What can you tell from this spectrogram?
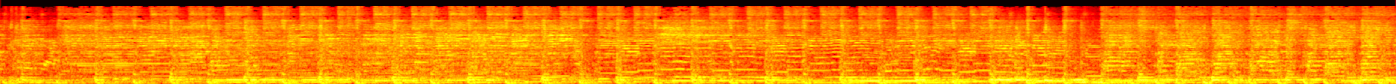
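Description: Live band playing an upbeat Isan toei dance tune: plucked guitar over a steady drum beat, with no vocal line.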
